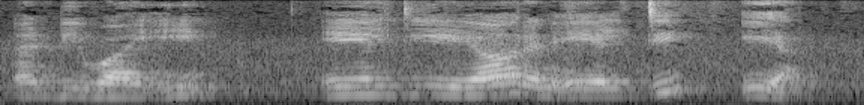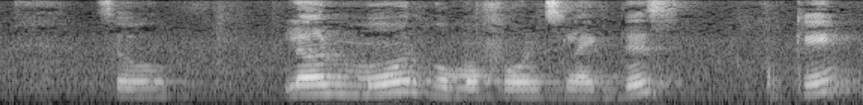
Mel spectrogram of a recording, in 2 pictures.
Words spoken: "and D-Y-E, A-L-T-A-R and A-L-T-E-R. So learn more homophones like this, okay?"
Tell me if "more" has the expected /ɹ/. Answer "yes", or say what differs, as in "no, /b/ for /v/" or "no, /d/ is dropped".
yes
